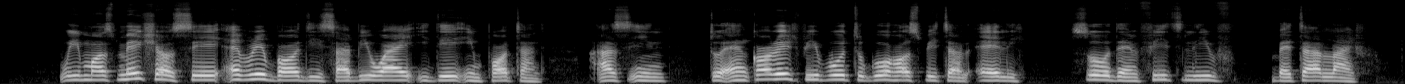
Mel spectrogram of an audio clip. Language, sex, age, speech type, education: Nigerian Pidgin, female, 30-45, spontaneous, tertiary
